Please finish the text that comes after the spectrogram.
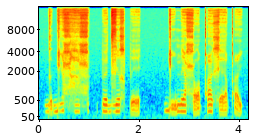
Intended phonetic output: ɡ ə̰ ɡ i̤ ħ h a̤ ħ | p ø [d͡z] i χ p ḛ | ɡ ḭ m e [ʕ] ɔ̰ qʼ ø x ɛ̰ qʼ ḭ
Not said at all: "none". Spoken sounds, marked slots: d͡z, ħ

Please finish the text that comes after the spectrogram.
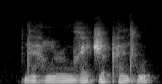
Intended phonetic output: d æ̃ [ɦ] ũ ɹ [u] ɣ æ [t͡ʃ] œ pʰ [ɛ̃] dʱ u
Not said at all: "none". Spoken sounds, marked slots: ɦ, u, t͡ʃ, æ̃

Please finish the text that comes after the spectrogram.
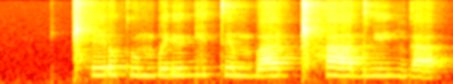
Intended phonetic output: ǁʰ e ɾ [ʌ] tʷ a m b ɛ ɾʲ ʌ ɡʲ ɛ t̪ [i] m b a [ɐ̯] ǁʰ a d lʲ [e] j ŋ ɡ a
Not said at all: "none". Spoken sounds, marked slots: ʌ, e, ɐ̯, e

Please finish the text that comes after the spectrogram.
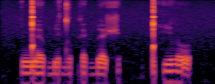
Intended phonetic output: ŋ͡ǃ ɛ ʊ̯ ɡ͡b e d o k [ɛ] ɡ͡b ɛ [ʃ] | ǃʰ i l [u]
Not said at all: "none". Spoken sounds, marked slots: ɛ, ʃ, o

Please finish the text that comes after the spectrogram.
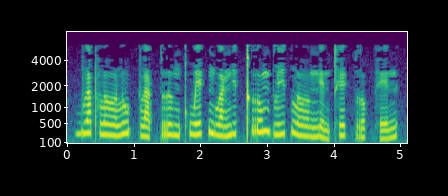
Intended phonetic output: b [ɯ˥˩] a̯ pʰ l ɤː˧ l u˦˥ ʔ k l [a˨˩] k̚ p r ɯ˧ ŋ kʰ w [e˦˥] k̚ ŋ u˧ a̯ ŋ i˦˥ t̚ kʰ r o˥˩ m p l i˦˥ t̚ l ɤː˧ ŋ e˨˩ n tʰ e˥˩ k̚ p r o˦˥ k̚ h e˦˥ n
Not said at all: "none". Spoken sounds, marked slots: ɯ˦˥, a˨˩, e˦˥

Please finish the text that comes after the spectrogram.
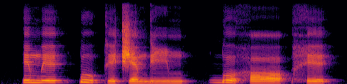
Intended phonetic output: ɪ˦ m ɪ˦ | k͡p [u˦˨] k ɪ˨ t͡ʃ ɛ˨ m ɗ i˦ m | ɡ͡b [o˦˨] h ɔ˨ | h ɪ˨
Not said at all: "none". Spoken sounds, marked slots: u˦˨, o˦˨

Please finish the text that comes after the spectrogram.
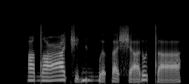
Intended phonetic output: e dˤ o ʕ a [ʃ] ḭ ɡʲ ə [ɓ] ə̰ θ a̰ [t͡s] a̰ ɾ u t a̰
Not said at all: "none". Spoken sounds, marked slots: t͡ʃ, ɡ͡b, ʃ

